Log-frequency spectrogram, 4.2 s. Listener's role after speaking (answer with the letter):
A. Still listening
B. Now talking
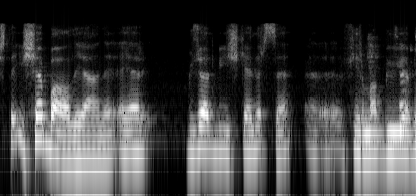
B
